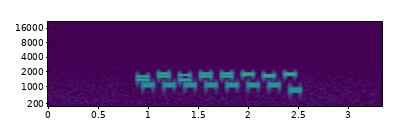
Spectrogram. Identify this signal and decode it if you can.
Multi-frequency trunk signalling (R2, with the far end's replies), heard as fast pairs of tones, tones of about 100 ms. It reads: 29499060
